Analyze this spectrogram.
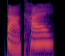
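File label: "打开", Mandarin Chinese; hsk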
